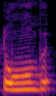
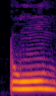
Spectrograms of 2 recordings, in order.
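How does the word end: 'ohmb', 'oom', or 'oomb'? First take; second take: ohmb; oomb. First: It ends in 'ohmb' with a 'b' sound. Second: It ends in 'oomb' with a 'b' sound. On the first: "नहीं बोलना" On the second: "नहीं बोलना"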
